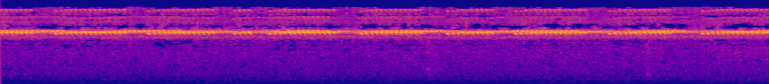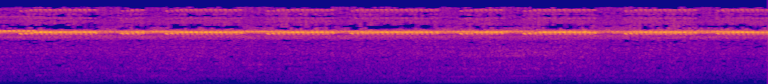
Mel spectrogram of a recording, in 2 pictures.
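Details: Continuous shrill insect chorus with a single sustained high band, pulsing gently in loudness over eleven seconds, with faint higher overtones and no other distinct sounds.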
